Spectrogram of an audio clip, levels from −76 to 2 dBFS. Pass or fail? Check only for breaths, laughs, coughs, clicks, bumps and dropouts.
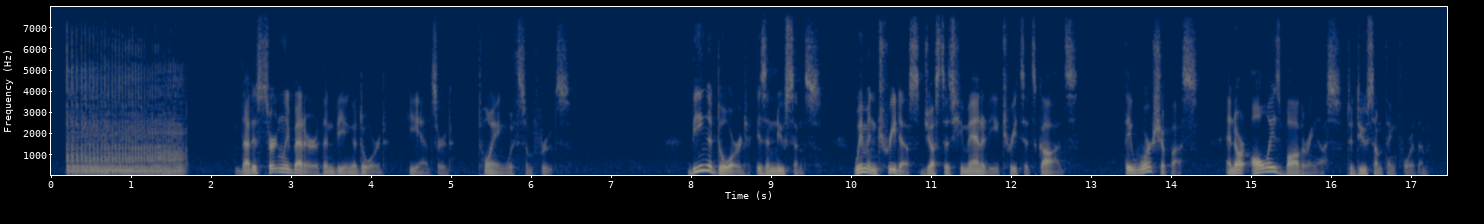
fail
